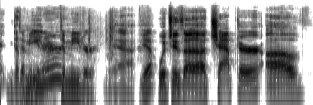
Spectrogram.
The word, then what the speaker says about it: Demeter: Demeter.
